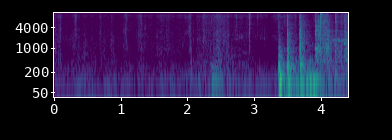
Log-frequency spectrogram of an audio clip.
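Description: Faint rustling of a shop towel wiping a transmission governor, then, from about three and a half seconds in, a run of sharp metal clinks and rattling as the steel governor is handled against a steel bushing driver.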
